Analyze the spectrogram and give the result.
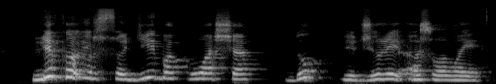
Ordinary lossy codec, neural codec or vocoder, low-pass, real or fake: AAC, 96 kbps; codec, 44.1 kHz, 2.6 kbps, SNAC; 14.4 kHz; fake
